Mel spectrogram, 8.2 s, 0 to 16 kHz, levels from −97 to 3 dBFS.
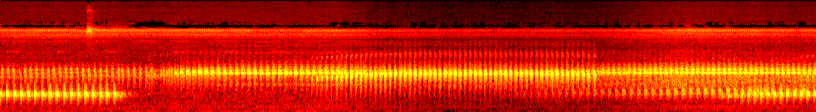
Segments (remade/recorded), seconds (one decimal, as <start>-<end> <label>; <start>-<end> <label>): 0.0-1.2 recorded; 1.2-1.7 remade; 1.7-8.2 recorded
